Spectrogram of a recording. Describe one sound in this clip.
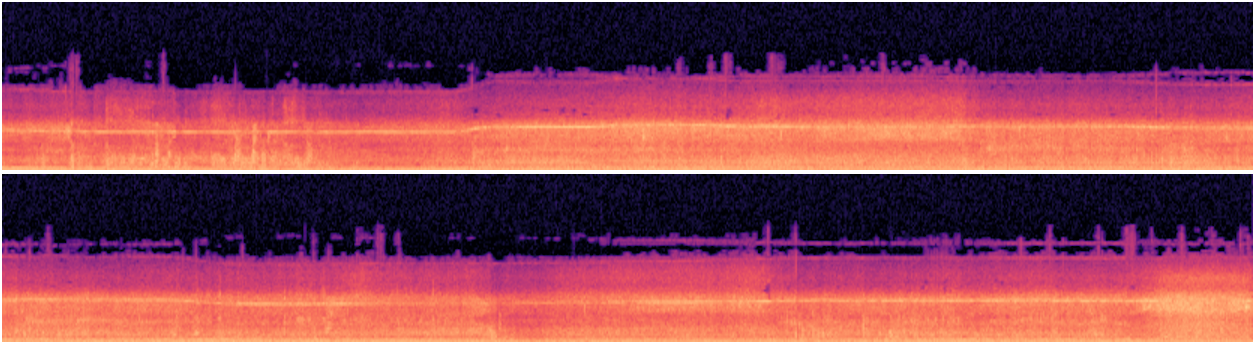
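A jet ski engine roars steadily at speed.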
